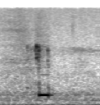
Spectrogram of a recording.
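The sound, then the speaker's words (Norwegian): A short electronic keypad tone beeps once on a phone line, a brief steady pitch over faint line hiss, as a call is being transferred to the on-duty staff of a hospital's surgical department. “Nei, du mister meg ikke hvis jeg prøver å sette deg over nå, så bare hold linja, det. skal jeg prøve å sette deg over.”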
